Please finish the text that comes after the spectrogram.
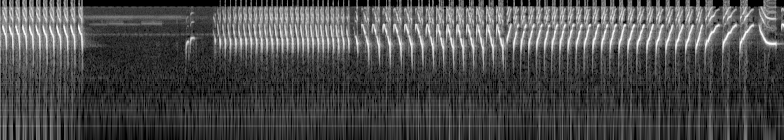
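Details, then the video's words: Canary singing long rolled phrases, used to stimulate other canaries to sing: a rapid buzzy trill, a short pause, then a long continuous rolling series of fast repeated notes that shifts in pace and tone. "Masteran Suara Burung Kenari Gacor Panjang cuit cuit Ngerol untuk Pancingan Kenari!"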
